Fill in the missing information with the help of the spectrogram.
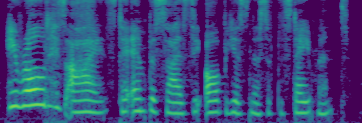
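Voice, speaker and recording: A woman's voice: on the high side, animated, brisk, dry recording, clean studio sound. A woman narrating a story from a script as an audiobook-style reader. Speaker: podfic narrator.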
